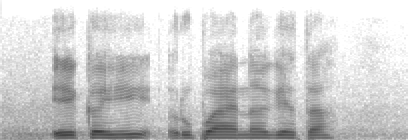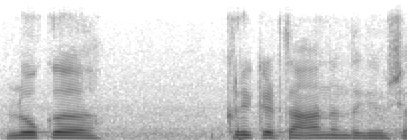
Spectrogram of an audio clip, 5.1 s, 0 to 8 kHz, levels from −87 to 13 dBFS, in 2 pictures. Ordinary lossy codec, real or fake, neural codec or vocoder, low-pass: Opus, 24 kbps; real; none; 7.2 kHz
